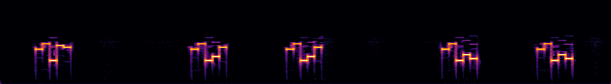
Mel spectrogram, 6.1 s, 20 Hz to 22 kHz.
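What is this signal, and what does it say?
Five-tone selective call (ZVEI), heard as quick runs of five tones, tones of about 70 ms. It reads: 88209 88249 88249 88253 88253
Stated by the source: ZVEI five-tone selective call received by SDR, logged by Feuerwehr Orlamünde (fire brigade).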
